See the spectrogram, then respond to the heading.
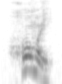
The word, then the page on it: xomaj: Xyzyl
